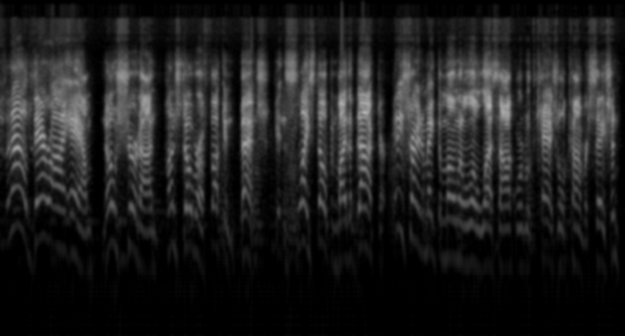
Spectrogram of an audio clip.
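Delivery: normal talking voice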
